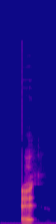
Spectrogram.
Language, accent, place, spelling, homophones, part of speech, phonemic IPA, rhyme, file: French, France, Lyon, hais, ai / aie / aies / aient / ait / es / est / hait, verb, /ɛ/, -ɛ, LL-Q150 (fra)-hais.wav
- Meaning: inflection of haïr: 1. first/second-person singular present indicative 2. second-person singular imperative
